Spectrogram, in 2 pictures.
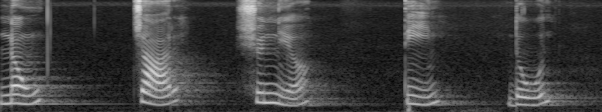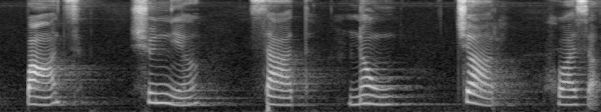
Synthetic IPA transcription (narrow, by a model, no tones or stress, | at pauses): nəw | t͡ɕaɾ | ɕunjə | t̪iːn | d̪on | pãt͡s | ɕunjə | sat̪ | nəw | t͡ɕaɾ | hoasa̰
